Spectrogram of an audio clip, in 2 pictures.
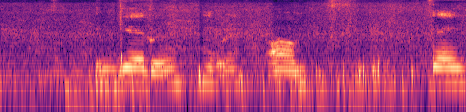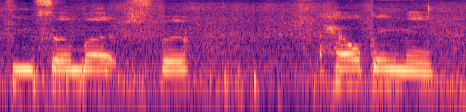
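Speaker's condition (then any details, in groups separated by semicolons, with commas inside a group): Cerebral palsy; cannot walk unaided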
